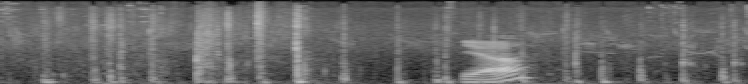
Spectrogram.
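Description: Horse hooves clip-clopping in a steady walking rhythm while riding in Kingdom Come: Deliverance, with a brief snort or whinny midway and a voice talking briefly over it.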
